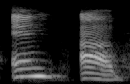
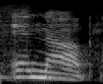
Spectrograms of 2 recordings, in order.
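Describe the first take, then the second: First: "enab" as two separate words, no N carried over; without liaison. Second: "enab" linked as en-nab, N carried onto the vowel; with liaison. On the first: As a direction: break "enab" into en, then ab. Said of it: "Instead of saying enab". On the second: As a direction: run "enab" together with an N before ab. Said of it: "we're now saying enab". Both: Shown as a demonstration.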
